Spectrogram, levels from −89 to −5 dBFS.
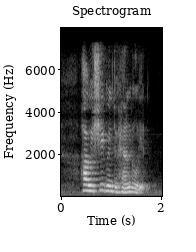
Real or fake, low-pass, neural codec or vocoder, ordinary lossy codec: real; 7.2 kHz; none; AAC, 48 kbps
